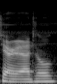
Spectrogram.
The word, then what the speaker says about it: Pterodactyl: Here's Pterodactyl. Take a P because the P is silent.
